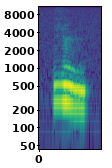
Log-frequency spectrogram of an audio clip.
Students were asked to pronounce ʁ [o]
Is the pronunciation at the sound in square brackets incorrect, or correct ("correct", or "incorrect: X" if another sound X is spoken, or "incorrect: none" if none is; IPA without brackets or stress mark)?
incorrect: u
